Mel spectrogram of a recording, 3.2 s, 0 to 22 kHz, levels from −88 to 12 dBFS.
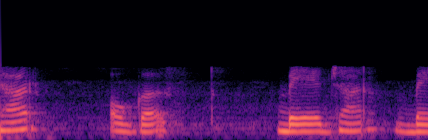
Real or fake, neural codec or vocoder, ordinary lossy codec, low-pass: real; none; none; 3.6 kHz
